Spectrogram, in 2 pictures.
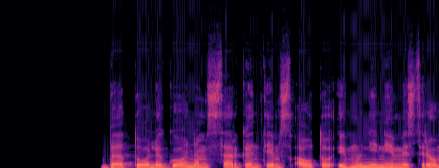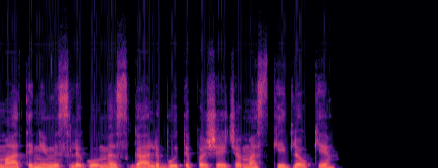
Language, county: Lithuanian, Marijampolė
